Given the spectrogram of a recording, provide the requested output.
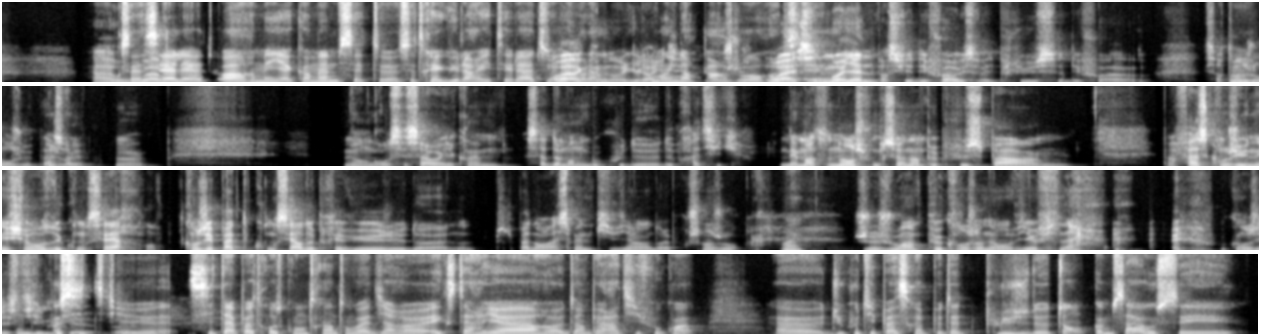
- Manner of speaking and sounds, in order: laughing while speaking: "au final"
- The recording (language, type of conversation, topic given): French, podcast, Comment la musique t’aide-t-elle à exprimer tes émotions ?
